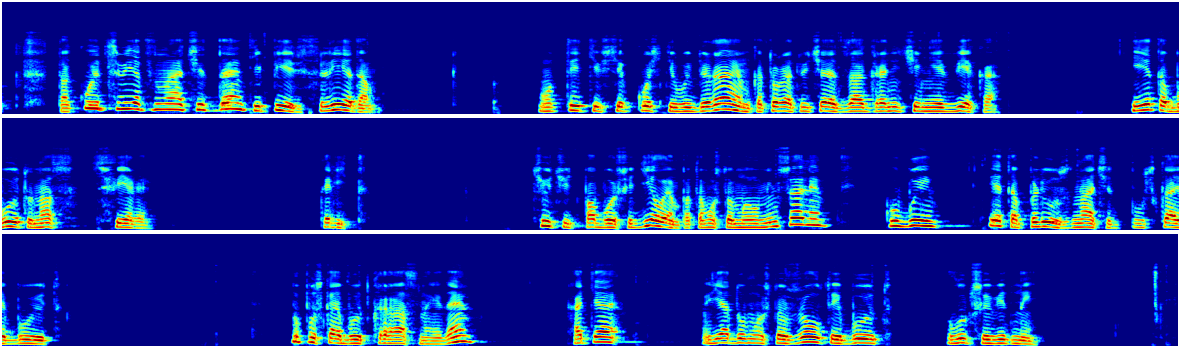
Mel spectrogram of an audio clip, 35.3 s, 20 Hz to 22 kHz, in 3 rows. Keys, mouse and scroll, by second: 2.8 click, 3.9 shift+click, 5.3 shift+click, 7.0 shift+click, 8.1 shift+click, 8.6 shift+click, 9.5 shift+click, 10.1 shift+click, 11.8-13.3 drag, 15.1 click, 16.9-19.9 drag, 21.6 click, 22.5-26.1 drag, 27.5 click, 30.0-32.0 drag, 32.6 click, 35.1 click.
